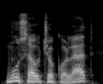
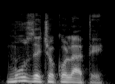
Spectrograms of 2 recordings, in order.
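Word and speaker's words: mousse au chocolat: No, papá, se dice mus au chocolat, no mus de chocolate.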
